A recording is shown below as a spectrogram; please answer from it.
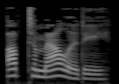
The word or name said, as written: optimality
